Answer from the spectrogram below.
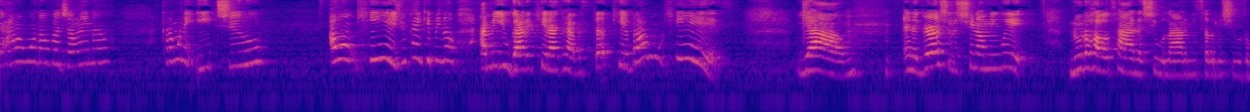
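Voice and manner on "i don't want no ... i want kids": high pitched protest; retold refusal. To the girl begging, a high indignant refusal. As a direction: squeal it back at her. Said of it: "I'm like".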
